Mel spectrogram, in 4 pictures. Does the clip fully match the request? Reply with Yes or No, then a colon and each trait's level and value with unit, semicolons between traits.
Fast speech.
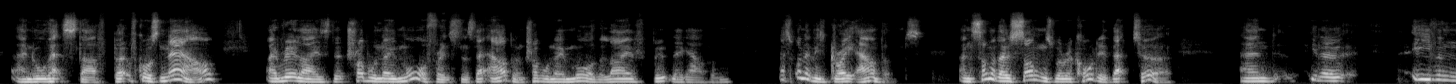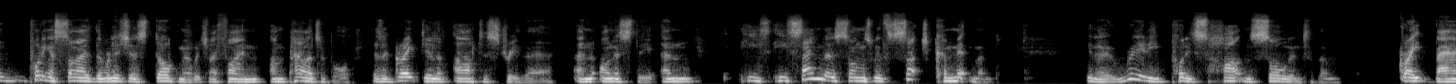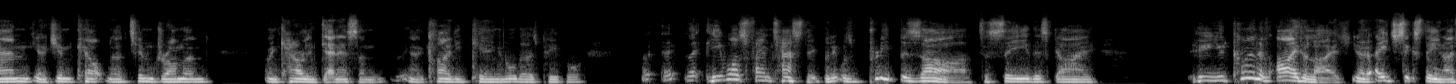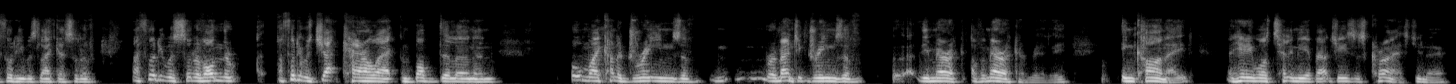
No: average, 180 wpm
